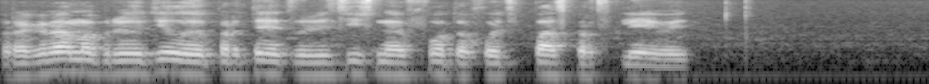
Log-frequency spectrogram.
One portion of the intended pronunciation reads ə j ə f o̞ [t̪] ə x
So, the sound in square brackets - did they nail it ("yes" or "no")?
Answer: yes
